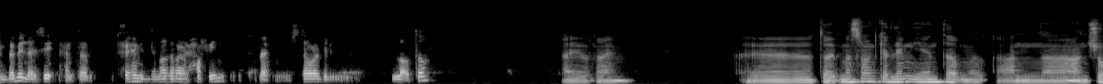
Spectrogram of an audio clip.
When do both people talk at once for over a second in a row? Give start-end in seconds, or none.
none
